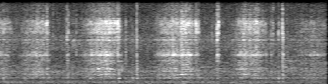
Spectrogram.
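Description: Faint rubbing and scraping as the geared output shaft of a Faulhaber gearmotor is turned slowly by hand, over a faint steady hum.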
